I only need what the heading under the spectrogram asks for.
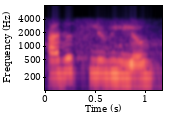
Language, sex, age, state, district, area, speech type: Kashmiri, female, 18-30, Jammu and Kashmir, Kulgam, rural, conversation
